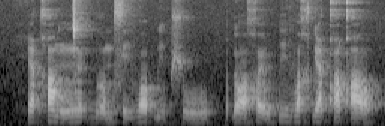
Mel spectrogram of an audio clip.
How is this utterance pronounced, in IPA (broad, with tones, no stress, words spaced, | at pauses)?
hi˧˩˧qʰɔ˥˨mŋ͡ǀø˥˨ɡ͡bɤ˧˩˧m si˧˩˧vɔ˥˨ ɓi˧˩˧pʃu˧˩˧ | ɗɔ˧˩˧χø˧˩˧wpi˥˨və˥˨χ ɗi˥˨qʼu˥˨qʼɔ˥˨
